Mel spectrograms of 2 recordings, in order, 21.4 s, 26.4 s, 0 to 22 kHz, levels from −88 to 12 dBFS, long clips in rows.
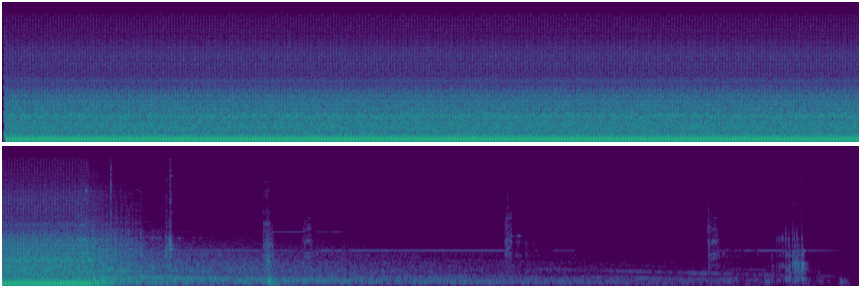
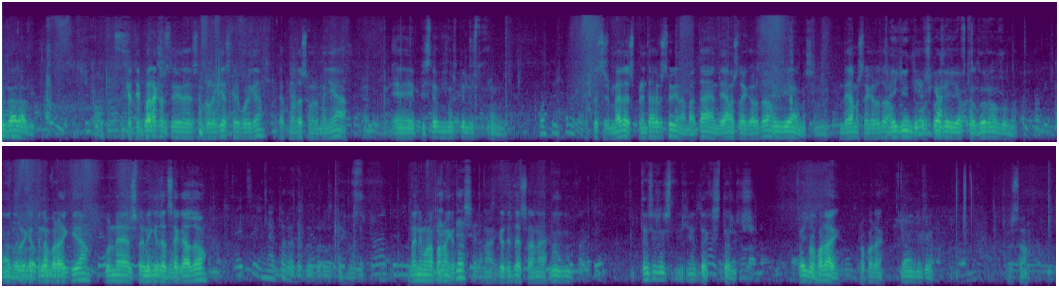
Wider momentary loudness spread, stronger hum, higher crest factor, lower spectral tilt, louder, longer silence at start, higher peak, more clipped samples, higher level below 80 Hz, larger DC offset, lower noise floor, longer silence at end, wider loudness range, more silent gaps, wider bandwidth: about the same, 15 LU vs 17 LU; neither; second, 14 dB vs 22 dB; first, -7 dB/octave vs -5 dB/octave; second, -32 LUFS vs -29 LUFS; about the same, 0 s vs 0 s; second, -18 dBFS vs -6 dBFS; neither; first, -32 dBFS vs -76 dBFS; neither; first, -74 dBFS vs -51 dBFS; first, 0.7 s vs 0 s; first, 15 LU vs 6 LU; neither; second, 13 kHz vs 15.5 kHz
